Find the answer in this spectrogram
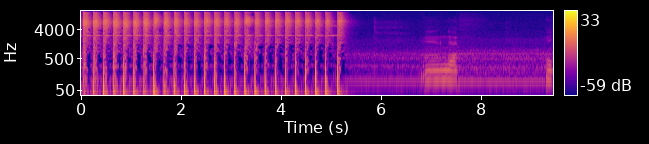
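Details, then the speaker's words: Q-switched YAG tattoo-removal laser fired at higher frequency in ready mode, head against paper removing blue ink: rapid, very regular sharp snapping pops about 2.5 per second, then stopping. "now i've got the head against the paper and i'll demonstrate it right now"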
